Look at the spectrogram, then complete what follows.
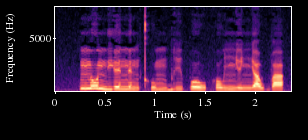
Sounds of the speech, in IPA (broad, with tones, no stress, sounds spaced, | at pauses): n o˥˨ n j e˧ n e˧˩ n kʰ u˧˩ m b iː˧˥ p oː˥˨ w h o˧˥ w ɲ e˩ ɲ a˧ w b a˩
